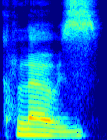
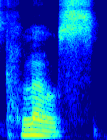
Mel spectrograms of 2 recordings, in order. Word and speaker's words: close: If it's a verb, then close, right? With a Z, close. If it's an adjective, then it's close. C O S with an s sound.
